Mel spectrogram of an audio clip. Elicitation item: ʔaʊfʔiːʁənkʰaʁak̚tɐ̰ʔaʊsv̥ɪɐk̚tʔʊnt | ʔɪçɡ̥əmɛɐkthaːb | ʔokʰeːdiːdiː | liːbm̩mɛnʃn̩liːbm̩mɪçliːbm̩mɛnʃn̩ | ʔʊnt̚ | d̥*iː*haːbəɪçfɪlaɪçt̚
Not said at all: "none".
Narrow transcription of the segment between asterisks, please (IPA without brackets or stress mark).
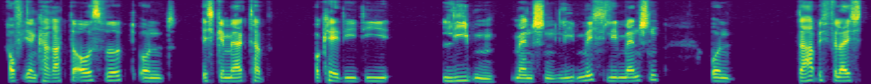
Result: aː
